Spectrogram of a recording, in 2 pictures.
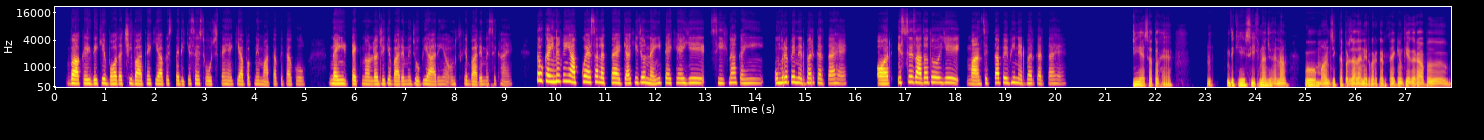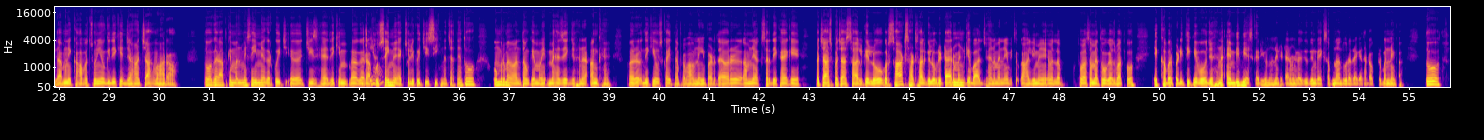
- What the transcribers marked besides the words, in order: in English: "टेक्नोलॉजी"; in English: "टेक"; in English: "एक्चुअली"; in English: "रिटायरमेंट"; in English: "रिटायरमेंट"
- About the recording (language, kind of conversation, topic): Hindi, podcast, नयी तकनीक अपनाने में आपके अनुसार सबसे बड़ी बाधा क्या है?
